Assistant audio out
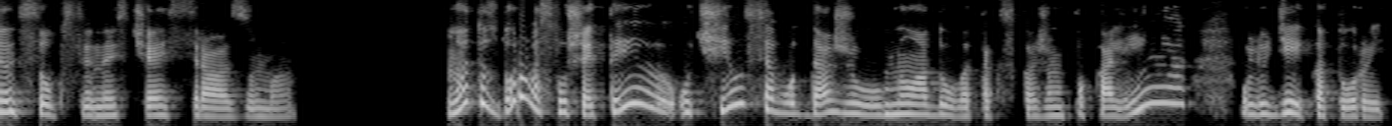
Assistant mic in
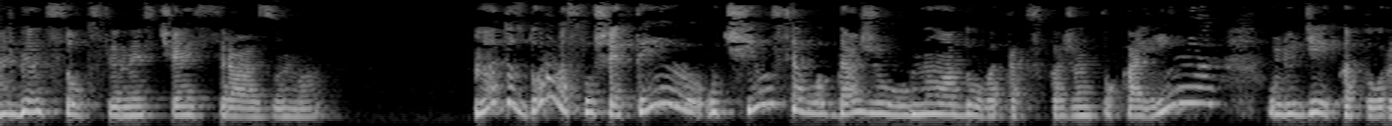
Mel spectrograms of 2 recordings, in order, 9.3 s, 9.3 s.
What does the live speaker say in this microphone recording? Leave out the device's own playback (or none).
none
